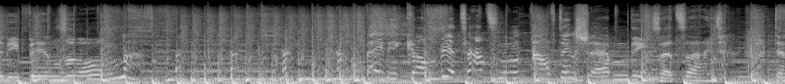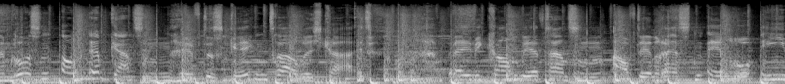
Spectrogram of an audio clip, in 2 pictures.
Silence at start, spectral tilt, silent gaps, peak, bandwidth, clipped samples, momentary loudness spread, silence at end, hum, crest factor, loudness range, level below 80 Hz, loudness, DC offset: 0 s; -4.5 dB/octave; none; 0 dBFS; 19 kHz; under 0.1%; 2 LU; 0 s; none; 12 dB; 1 LU; -18 dBFS; -13 LUFS; under 0.1%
